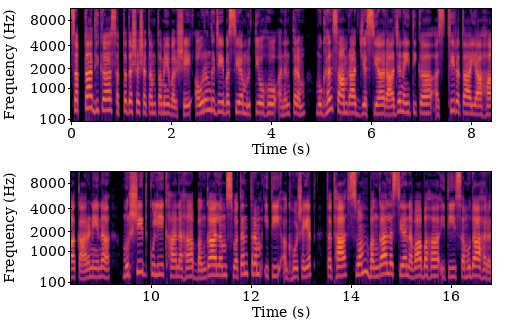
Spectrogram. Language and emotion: Sanskrit, neutral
